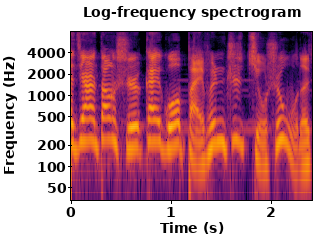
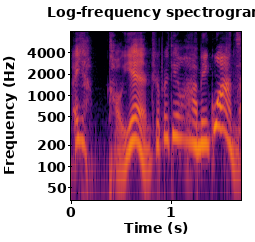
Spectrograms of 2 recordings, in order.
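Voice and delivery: soft, muttered aside, half to oneself; 3 semitones higher, 9 dB quieter than usual. Advising listeners to mutter this on the phone before hanging up: quiet muttering. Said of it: "你小声嘟囔一句".

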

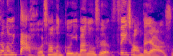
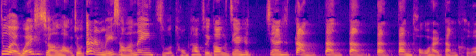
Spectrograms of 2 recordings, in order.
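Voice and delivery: ordinary talk

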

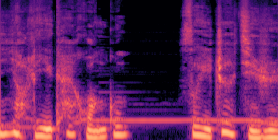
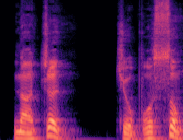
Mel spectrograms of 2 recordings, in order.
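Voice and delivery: icy, cold, very low-pitched voice; 7 semitones lower, 6 dB quieter than usual. The emperor, hiding his expression, speaks before walking out of the chamber, in a cold voice. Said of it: "声音冷冷的说道".

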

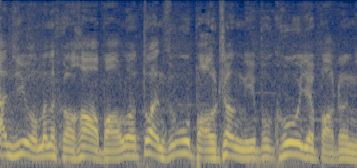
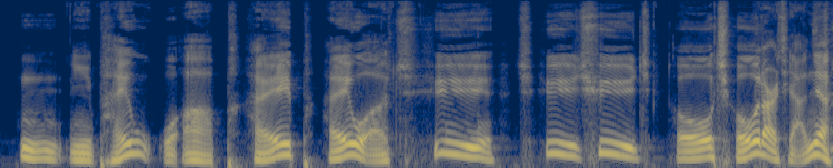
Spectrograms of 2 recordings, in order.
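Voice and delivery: put-on stammer with repeated syllables. Telling a joke, voicing a new girlfriend asking her boyfriend something, stuttering. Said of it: "这他妈是叫叫口吃".

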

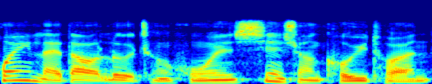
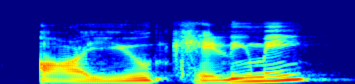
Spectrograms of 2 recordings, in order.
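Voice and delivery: rising tune with the pitch climbing on "me". Teaching question intonation, rising at the end on me. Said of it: "这个疑问句呢，我们的语气要上扬。".

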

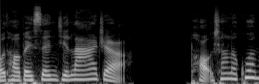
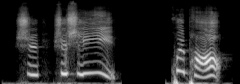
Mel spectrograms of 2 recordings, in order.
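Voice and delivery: very high, shrill, loud, terrified scream; 7 dB louder than usual. A creature lunges at two characters; one shrieks to the other, terrified scream. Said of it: "尖叫了一声".

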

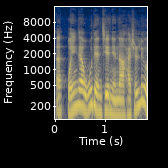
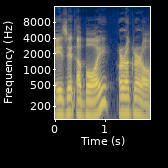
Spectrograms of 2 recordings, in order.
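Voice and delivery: put-on pitch rising on boy, dropping on girl. Teaching English question intonation: rise on boy, fall on girl. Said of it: "这个第一个a boy 是升调，a girl 是降调的".

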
